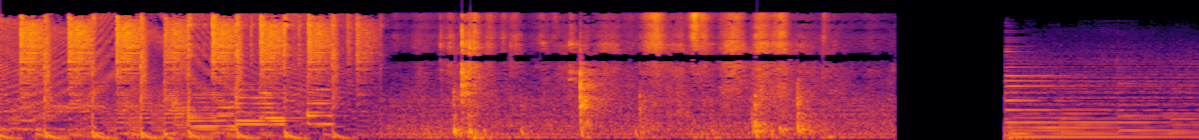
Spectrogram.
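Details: Upbeat electronic music with a thumping beat and a brief door-like knock, then a full second of silence before the music returns; no animal voice is heard.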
